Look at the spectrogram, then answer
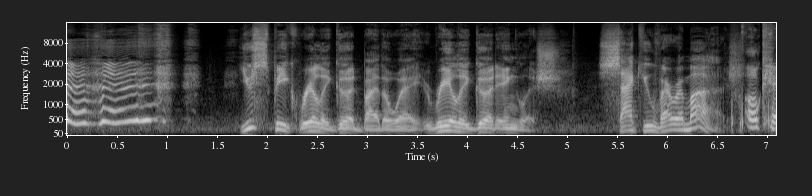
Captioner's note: exaggerated Asian accent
